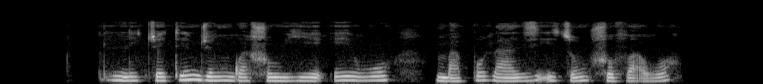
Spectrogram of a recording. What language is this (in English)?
Ngiemboon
